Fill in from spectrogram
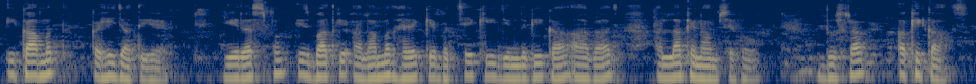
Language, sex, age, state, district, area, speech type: Urdu, male, 45-60, Uttar Pradesh, Ghaziabad, urban, spontaneous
